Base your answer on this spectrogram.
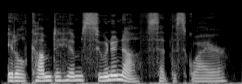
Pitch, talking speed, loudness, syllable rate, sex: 165 Hz, 225 wpm, -18 LUFS, 5.0 syllables/s, female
